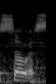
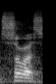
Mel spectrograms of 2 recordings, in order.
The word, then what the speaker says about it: psoas: And psoas is spelled with a P. That's Silent my P.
